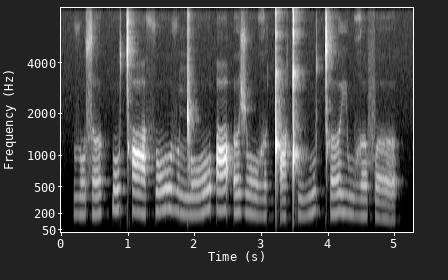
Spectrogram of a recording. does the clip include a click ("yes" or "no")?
yes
